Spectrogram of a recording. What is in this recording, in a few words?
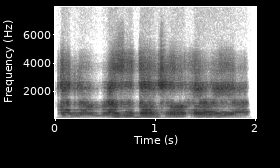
Vocoder Area, robot vox; X-Static Goldmine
